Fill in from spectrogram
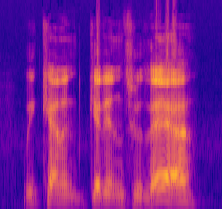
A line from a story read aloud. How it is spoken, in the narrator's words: Bruno exclaimed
